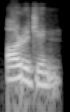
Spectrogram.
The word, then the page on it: origin: Indian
